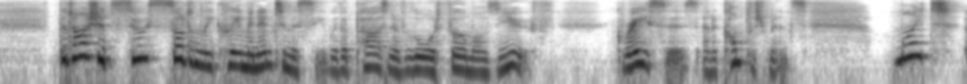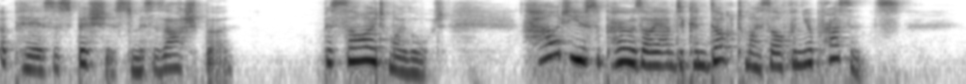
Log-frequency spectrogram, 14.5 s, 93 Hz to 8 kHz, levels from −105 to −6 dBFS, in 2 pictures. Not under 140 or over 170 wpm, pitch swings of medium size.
No: average, 160 wpm; wide, 7.3 semitones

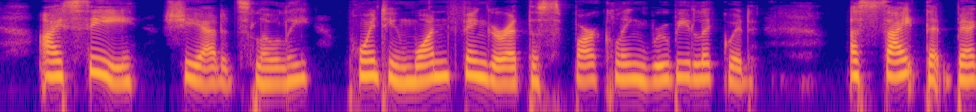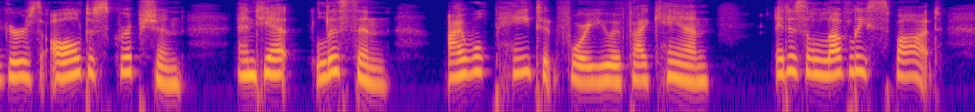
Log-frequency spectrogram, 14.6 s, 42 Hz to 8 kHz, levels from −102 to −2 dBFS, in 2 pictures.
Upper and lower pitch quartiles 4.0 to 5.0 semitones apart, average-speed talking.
Yes: average, 4.5 semitones; average, 150 wpm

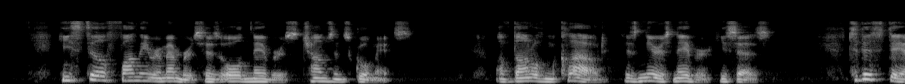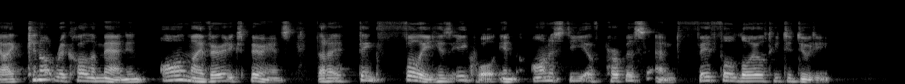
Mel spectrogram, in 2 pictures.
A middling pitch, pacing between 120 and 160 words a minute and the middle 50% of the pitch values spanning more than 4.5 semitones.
Yes: medium, 150 Hz; average, 155 wpm; wide, 5.4 semitones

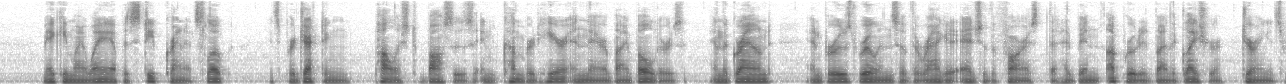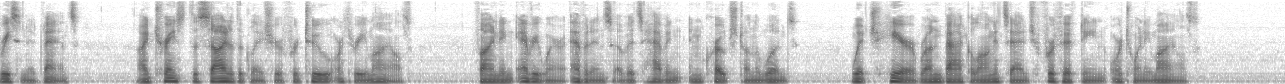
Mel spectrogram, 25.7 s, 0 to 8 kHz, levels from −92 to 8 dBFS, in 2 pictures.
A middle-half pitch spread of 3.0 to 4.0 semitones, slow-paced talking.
No: average, 3.3 semitones; average, 175 wpm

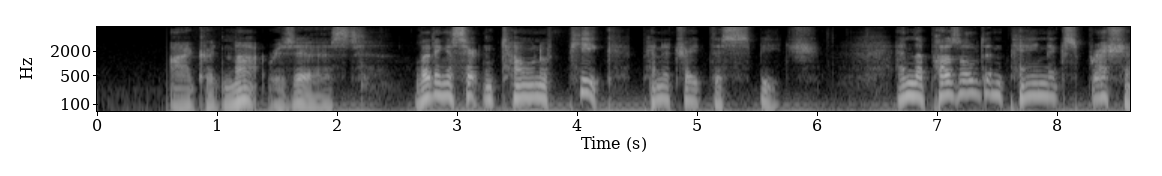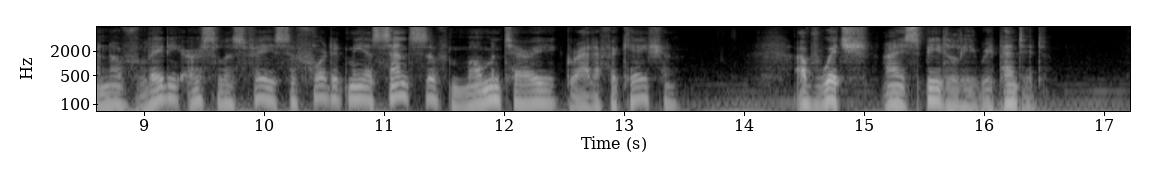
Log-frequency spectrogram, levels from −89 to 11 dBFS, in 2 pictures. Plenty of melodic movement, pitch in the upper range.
No: wide, 7.7 semitones; low, 115 Hz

